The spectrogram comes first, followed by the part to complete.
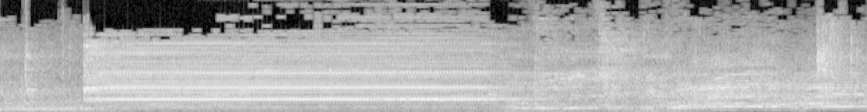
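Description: Rodeo arena buzzer sounding one steady tone for about two seconds, starting suddenly half a second in, as the signal that the bronc ride's time is up.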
